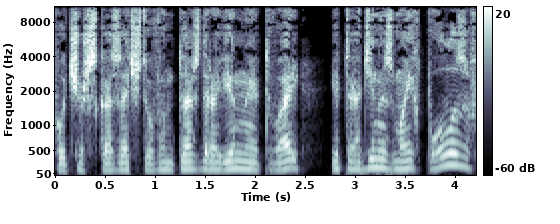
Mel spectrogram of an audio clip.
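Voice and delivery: ordinary delivery

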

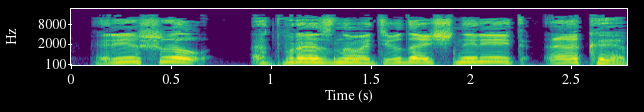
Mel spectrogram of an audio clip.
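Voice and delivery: put-on raspy, squeaky teen voice, very high. Someone calls out to a man drinking at a table, hoarse and squeaky voice. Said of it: "Голос звучал хрипло и пискляво".

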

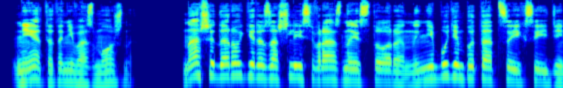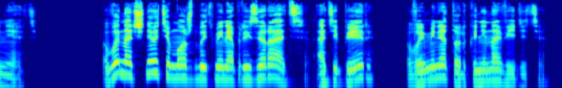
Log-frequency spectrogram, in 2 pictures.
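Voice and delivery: ordinary delivery, nothing marked

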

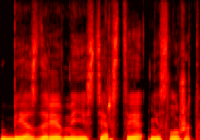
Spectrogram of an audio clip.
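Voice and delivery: plain reading voice

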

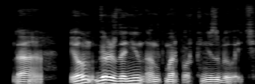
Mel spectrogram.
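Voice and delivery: plain reading voice

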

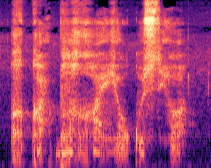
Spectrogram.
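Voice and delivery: whispering. A listener whispers to her companion while a healer speaks, whispered in his ear. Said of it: "шепнула рыжинка на ухо Ежевике".

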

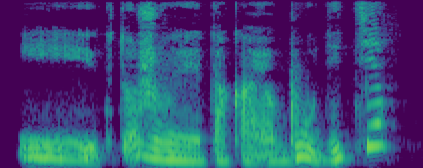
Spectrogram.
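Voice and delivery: cautious. A villager asks a stranger at the well who she is, cautious. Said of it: "осторожно поинтересовался селянин".

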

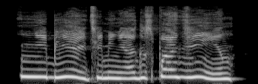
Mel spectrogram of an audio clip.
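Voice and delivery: very high, unpleasant, nasty squeaky squealing voice. First-person narrator reading, a captive woman pleading with soldiers, nasty squeaky voice. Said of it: "Противным писклявым голосом заверещала я".

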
